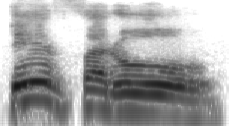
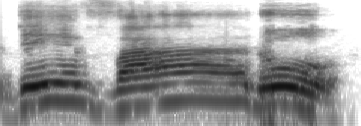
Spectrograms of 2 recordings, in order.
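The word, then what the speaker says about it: דברו: vai se transformar em devarou, né? Seria devarou. Por quê? Notem, de é a propretônica, uma sílaba aberta. Ba é a pretônica, é uma sílaba aberta. E essa aqui é a tônica.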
